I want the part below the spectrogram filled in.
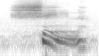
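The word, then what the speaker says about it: ش: And this time it's pronounced sheen. Sheen, like the sh sound in English, sheen.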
